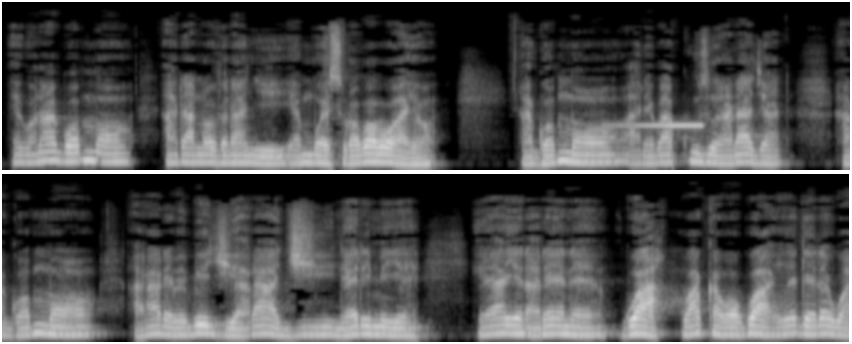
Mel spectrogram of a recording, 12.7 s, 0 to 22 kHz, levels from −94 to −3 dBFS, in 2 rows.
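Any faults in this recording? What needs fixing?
Loudspeaker feedback squeal: the microphone picked up the loudspeaker it was feeding, and at about 1.1 kHz the loop gain went above one, so that frequency kept recirculating and growing on its own. From 4.50 to 5.28 s a single tone rises over roughly half a second to about the level of the speech, then stops. Lowering the gain or moving the microphone out of the loudspeaker's coverage, and notching 1.1 kHz, would prevent it.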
